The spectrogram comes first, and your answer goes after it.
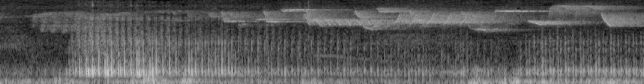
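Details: A short, rough pulsing cheetah call rises and fades within about a second, followed by steady high twittering of birds or insects.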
